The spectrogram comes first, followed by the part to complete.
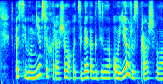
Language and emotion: Russian, neutral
